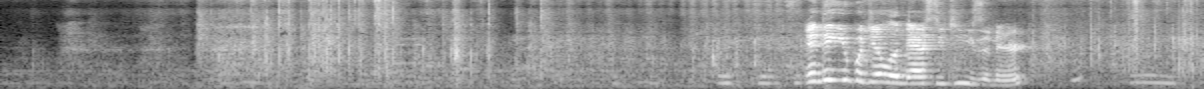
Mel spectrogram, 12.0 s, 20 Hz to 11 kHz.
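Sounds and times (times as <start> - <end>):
crackly rustling: 1.9 - 12.0.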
